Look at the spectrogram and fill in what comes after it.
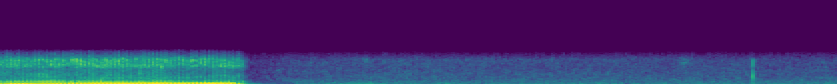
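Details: Sleeping Neapolitan Mastiff named Nero gives a deep, rattling snore for about one and a half seconds at the opening, followed by near silence and a single faint click.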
